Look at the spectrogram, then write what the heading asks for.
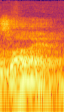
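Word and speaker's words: Xian: But again, even debates about, the different, because my name, we pronounce it Zion, but it's still Christian. X-I-A-N, the X is the cross.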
